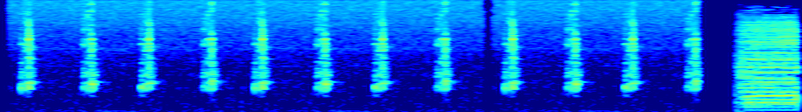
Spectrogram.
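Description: Faint, steady ticking of a watch or clock, about three and a half ticks a second. Music cuts in loudly just before the end.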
